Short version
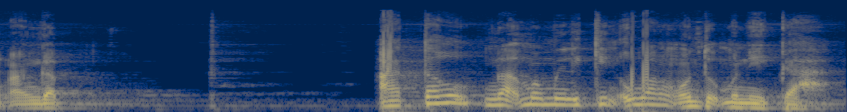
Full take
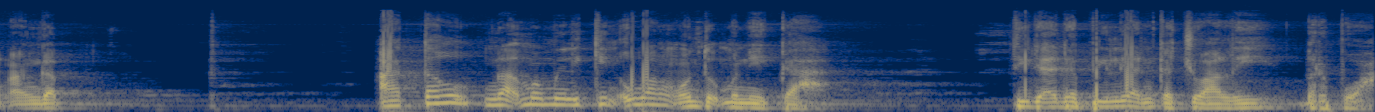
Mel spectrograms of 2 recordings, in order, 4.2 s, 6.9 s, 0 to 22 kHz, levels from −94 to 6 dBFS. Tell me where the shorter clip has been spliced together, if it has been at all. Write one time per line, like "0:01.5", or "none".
none

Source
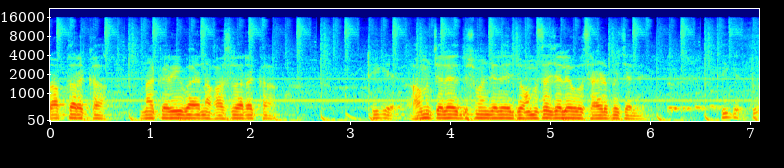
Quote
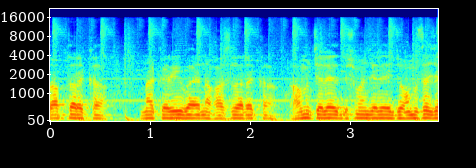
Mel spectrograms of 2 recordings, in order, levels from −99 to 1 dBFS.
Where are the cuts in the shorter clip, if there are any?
0:02.3

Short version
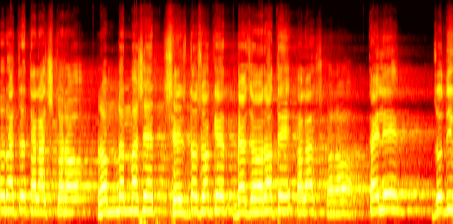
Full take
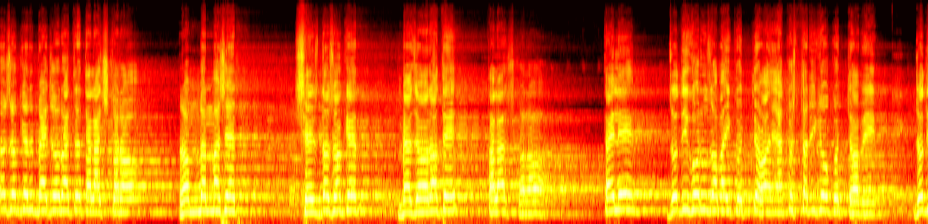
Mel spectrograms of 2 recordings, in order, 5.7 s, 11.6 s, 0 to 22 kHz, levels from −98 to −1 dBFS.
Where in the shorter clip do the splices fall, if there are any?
0:01.1
0:02.0
0:02.9
0:03.9

